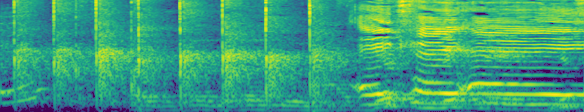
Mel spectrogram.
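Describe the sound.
A short round of applause welcoming a new guest to the show: about half a dozen sharp, evenly spaced claps in a steady rhythm, then voices take over as the clapping fades out.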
